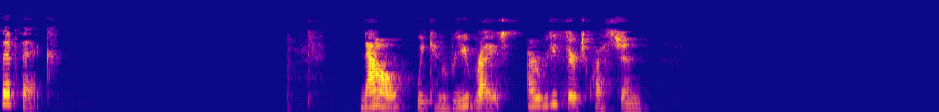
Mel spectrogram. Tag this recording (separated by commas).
Speech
